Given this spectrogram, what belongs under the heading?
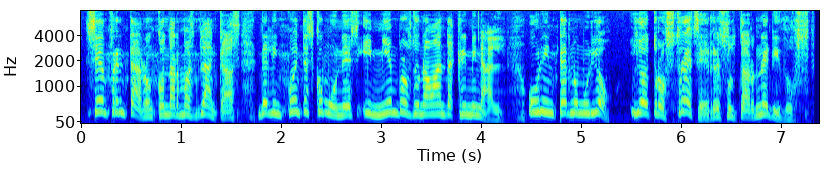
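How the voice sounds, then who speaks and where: Very high-voiced male news reporter. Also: very animated, moderate pace, hardly any pauses, no echo. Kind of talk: scripted news narration.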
